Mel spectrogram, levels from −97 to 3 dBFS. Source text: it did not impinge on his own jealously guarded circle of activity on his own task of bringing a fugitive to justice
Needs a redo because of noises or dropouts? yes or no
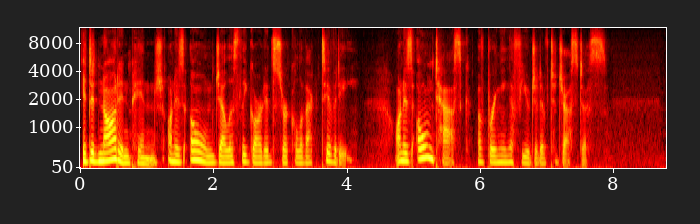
no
